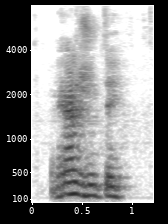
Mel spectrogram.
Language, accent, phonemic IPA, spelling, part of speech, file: French, Canada, /ʁa.ʒu.te/, rajouter, verb, LL-Q150 (fra)-rajouter.wav
- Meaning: 1. to re-add; to add again 2. to put back in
